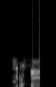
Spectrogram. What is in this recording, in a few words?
Raleigh Police Northeast District Tac, p25; wake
